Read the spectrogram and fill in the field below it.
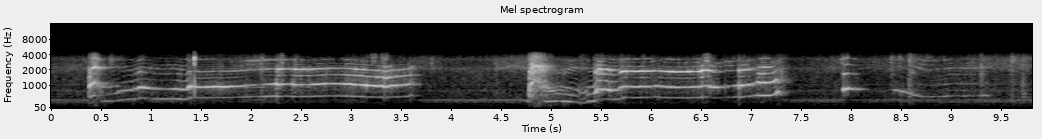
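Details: Basenji puppy that does not really bark, making strange sounds: long wavering yodel-like howls, rising at the start then held and quavering, three drawn-out phrases of about three seconds with short breaks, plus a low background hum.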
